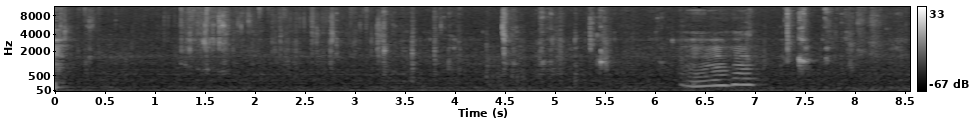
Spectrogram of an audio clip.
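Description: Close-up chewing and biting of a sauce-dipped battered fried chicken wing: soft crunches and wet mouth clicks. A short hum about two-thirds of the way through.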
